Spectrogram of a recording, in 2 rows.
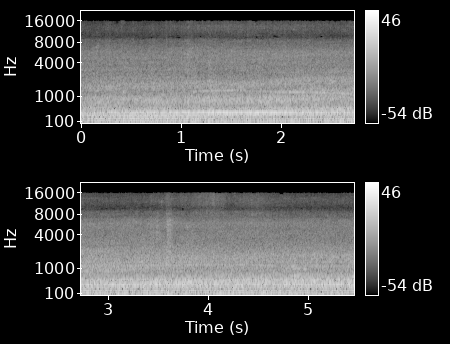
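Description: Toyota RAV4 SUV creeping slowly forward on a dirt road, its engine running with a steady hum.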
